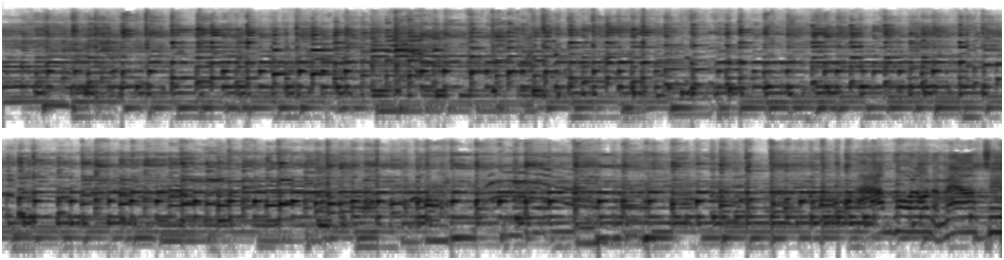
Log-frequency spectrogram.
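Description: Live bluegrass band playing an instrumental break between sung verses, with banjo, fiddle, mandolin, acoustic guitar and upright bass.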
